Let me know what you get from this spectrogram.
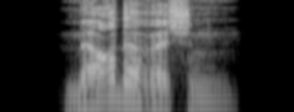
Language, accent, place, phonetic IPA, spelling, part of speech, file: German, Germany, Berlin, [ˈmœʁdəʁɪʃn̩], mörderischen, adjective, De-mörderischen.ogg
- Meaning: inflection of mörderisch: 1. strong genitive masculine/neuter singular 2. weak/mixed genitive/dative all-gender singular 3. strong/weak/mixed accusative masculine singular 4. strong dative plural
